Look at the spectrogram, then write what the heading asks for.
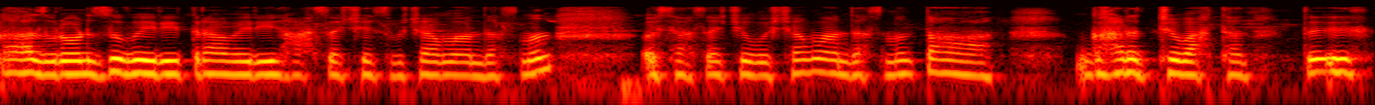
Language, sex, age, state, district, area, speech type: Kashmiri, female, 18-30, Jammu and Kashmir, Anantnag, rural, spontaneous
